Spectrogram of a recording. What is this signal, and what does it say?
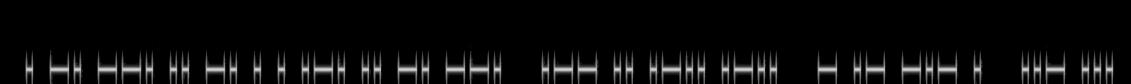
Morse code, heard as a keyed tone, about 20 wpm, 700 Hz. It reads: ENGINEERING WILL TAKE US
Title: Sentences from Top 1500 Words 20wpm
